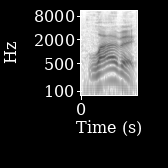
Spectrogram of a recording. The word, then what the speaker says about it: Hlavac: Just don't say the H.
